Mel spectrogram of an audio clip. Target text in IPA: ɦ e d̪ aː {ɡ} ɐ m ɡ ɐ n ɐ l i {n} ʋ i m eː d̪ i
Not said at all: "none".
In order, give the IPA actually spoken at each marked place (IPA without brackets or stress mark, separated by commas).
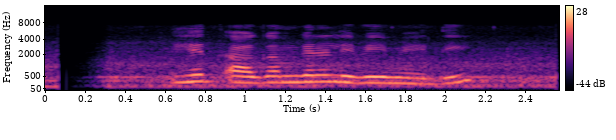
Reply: ɡ, none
